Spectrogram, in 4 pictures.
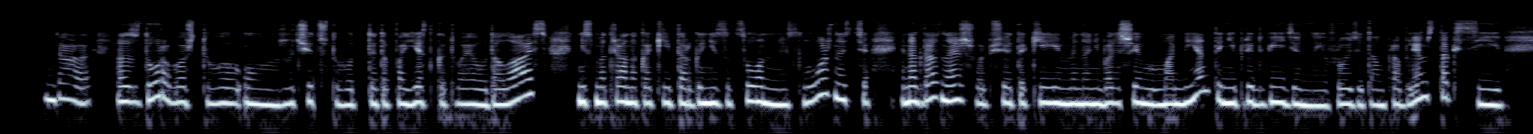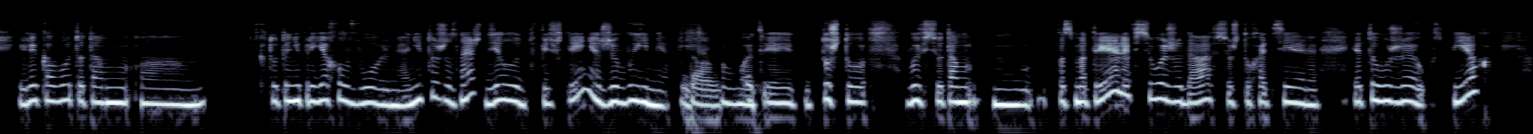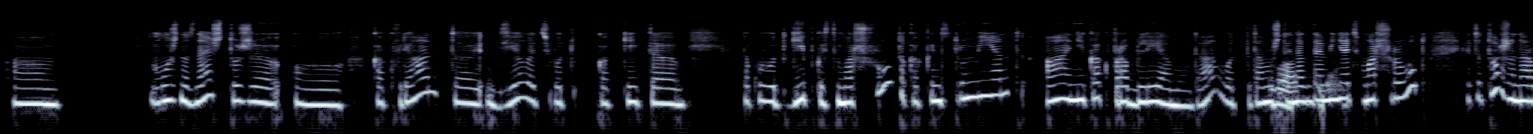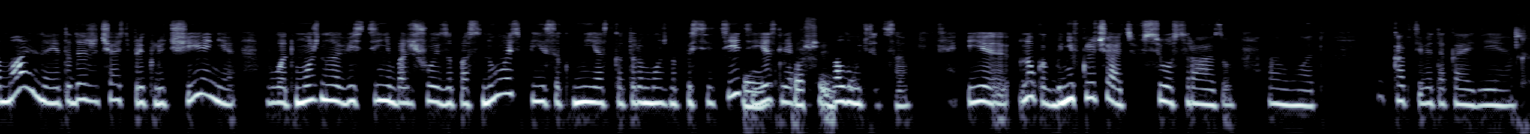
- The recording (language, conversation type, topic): Russian, advice, Как лучше планировать поездки, чтобы не терять время?
- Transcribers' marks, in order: other background noise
